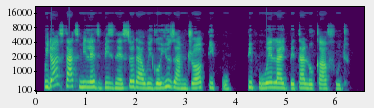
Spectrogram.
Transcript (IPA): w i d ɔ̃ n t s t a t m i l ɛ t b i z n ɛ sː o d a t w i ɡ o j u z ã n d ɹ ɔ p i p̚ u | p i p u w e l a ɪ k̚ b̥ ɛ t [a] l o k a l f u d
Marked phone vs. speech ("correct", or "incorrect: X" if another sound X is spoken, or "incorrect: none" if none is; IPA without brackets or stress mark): correct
